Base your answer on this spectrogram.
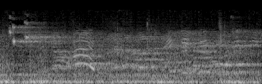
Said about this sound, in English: Rolls off the rim, no good. Ball bounces around, controlled by Summit.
